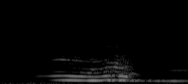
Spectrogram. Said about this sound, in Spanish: no sé si se escuchan los leones rugiendo. ¿Crees que lo capte el micrófono?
